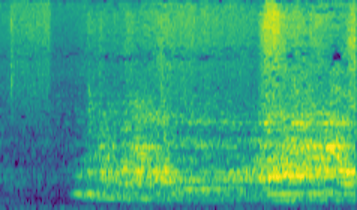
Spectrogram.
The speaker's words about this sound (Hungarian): Na, ez egy nagy barna. Medve. Medve! Így van.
